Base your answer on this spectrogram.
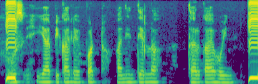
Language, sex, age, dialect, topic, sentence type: Marathi, male, 25-30, Varhadi, agriculture, question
